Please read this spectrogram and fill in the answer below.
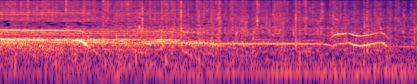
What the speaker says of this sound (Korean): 다시 한 번 더 여러분의 박수와 함성!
